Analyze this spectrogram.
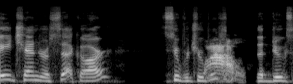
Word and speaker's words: Chandrasekhar: God, I can't pronounce it like he did. Chandrasekhar. Chandrasekhar.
